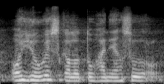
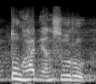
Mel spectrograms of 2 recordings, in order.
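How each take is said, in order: First: Menirukan suami dengan nada lebih rendah, ringan; "ya wes" diucapkan santai dan pasrah ala Jawa; suami yang pasrah. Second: Said in the usual way. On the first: Retold or imitated. (suami mengalah pada istri, nada rendah dan pasrah)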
